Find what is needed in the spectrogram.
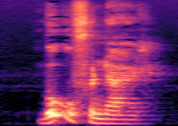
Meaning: practitioner
- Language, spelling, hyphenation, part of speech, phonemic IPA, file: Dutch, beoefenaar, be‧oe‧fe‧naar, noun, /bəˈu.fəˌnaːr/, Nl-beoefenaar.ogg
